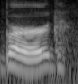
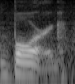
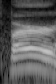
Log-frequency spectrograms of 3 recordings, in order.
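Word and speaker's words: Bourg: Come over to my channel, Berg. That's B-O-U-R-G. Pronounced like iceberg, spelled differently. There you go. Because everyone says Borg. And I'm like, no, it's Berg.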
